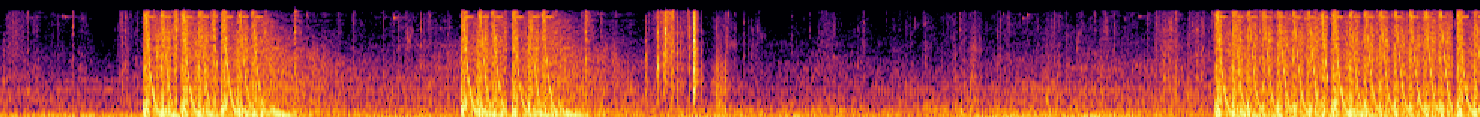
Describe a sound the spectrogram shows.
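A rapid-fire gun shoots in short loud bursts.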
